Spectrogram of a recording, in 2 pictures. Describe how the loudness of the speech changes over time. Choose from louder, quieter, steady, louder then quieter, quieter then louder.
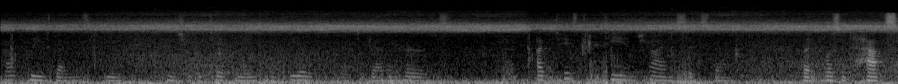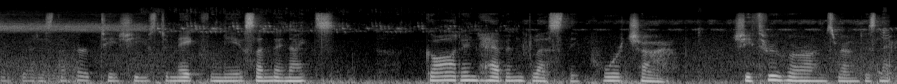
louder.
